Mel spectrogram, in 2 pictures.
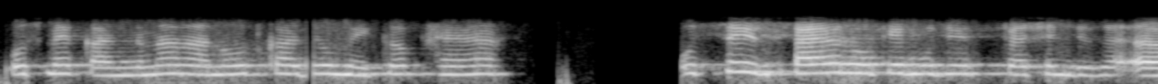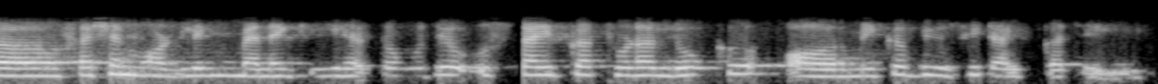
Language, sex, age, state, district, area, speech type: Hindi, female, 60+, Rajasthan, Jodhpur, urban, conversation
